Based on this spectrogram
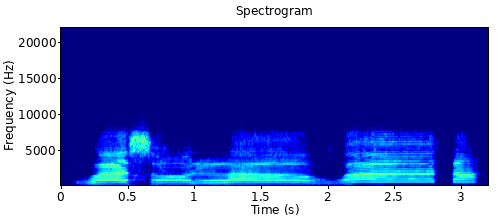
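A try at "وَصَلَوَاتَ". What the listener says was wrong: Wassalawata. Bagus.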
